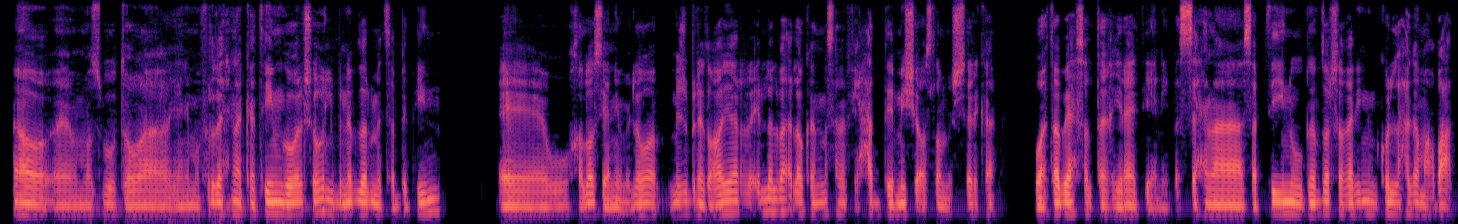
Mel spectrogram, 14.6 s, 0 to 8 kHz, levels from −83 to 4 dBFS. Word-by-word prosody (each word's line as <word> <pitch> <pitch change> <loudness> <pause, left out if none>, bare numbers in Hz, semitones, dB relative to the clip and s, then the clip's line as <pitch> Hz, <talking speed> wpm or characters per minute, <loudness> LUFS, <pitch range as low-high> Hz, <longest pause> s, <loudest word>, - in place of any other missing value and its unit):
آه، 90 -3 +2
آآ، 80 - -5
مضبوط، 85 +1 -5
هو 80 0 +1
يعني 80 +2 -5
المفروض 80 +4 -3
إحنا 95 - 0
كَteam 100 - +1
جُوَّه 95 0 +4
الشغل، 105 +2 0
بنفضل 95 +1 +1
متثبِّتين، 100 +4 -3 0.6
آآ 80 -1 +1
وخلاص 80 +5 -1
يعني، 80 -1 0
اللي 75 +6 -3
هو 95 -1 0
مش 95 +1 -3
بنتغيَّر 100 +3 +1
إلا 110 +2 -2
ل 110 - -3
بقى 115 - +1
لو 100 -1 +1
كان 95 0 -3
مثلًا 95 -1 -3
في - - -9
حَدّ 90 - -2
مِشي 90 +1 +2
أصلًا - - -2
من 75 - -5
الشركة، 75 - -2 0.4
وقتها 95 - +5
بيحصل 95 -1 +2
تغييرات 80 -1 -1
يعني، - - -7
بس - - +5
إحنا 85 -1 +3
ثابتين 100 +4 +2
وبنفضل 95 +2 +1
شغَّالين 95 +1 -1
من 100 -2 -3
كل 95 +1 -1
حاجة 95 0 -1
مع 80 -4 -3
بعض، - - 0
90 Hz, 185 wpm, -25 LUFS, 80-95 Hz, 0.6 s, وقتها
